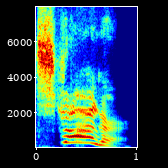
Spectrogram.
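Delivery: loud retold command; trainer's demand. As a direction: urge it out loudly like a coach. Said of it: "And he went".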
